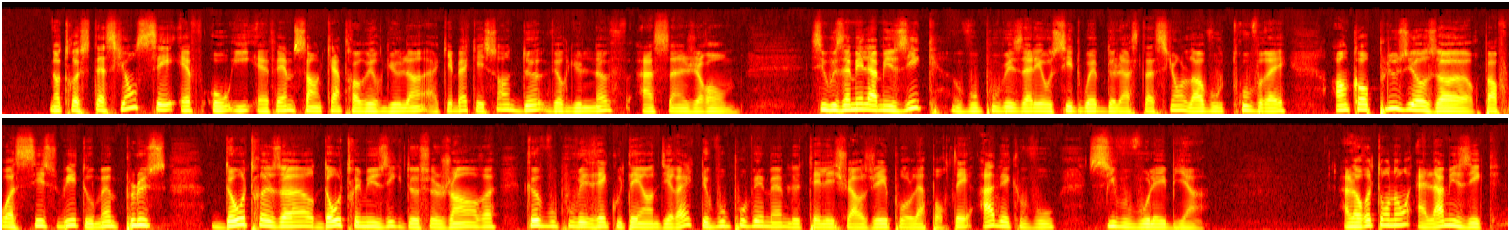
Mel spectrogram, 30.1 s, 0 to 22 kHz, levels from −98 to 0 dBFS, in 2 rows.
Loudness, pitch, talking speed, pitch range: -19 LUFS, 140 Hz, 135 wpm, 125-165 Hz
